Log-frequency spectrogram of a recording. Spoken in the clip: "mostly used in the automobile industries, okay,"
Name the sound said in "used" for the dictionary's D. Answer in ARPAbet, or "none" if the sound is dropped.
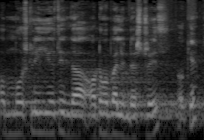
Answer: none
